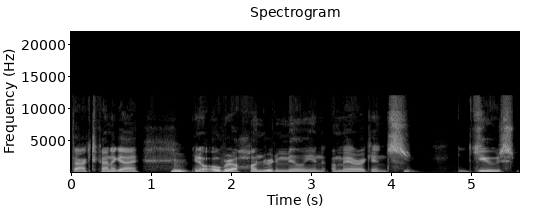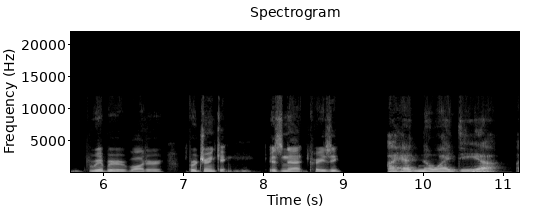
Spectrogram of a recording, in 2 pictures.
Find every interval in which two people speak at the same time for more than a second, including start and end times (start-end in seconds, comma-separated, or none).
none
